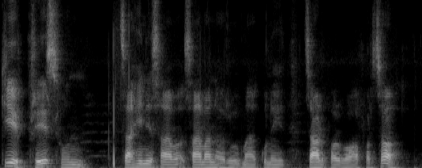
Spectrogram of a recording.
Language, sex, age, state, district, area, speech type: Nepali, male, 45-60, West Bengal, Kalimpong, rural, read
